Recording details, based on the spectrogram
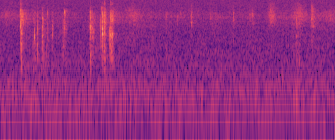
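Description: Close computer keyboard typing during copy and paste shortcuts, with quick clusters of sharp key clicks that fade into sparser, lighter taps, no talking.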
